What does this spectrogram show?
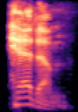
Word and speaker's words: Hedham: My last name is pronounced Hedham.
